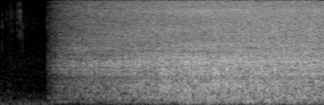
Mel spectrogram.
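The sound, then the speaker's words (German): Running water starts abruptly after a brief silence and quickly settles into a steady, full hiss that continues at an even level to the end. “Wenn Martin Schlang zu Besuch kommt, dann fließt das Wasser”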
